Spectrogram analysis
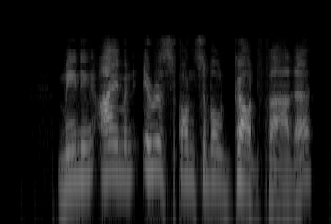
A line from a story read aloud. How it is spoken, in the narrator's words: demanded Sirius, his voice rising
